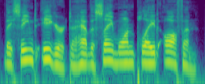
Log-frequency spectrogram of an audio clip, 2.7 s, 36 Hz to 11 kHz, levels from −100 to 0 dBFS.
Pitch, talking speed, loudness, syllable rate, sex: 150 Hz, 220 wpm, -16 LUFS, 5.7 syllables/s, male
